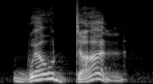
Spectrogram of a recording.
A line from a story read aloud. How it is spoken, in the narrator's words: cried the wizard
